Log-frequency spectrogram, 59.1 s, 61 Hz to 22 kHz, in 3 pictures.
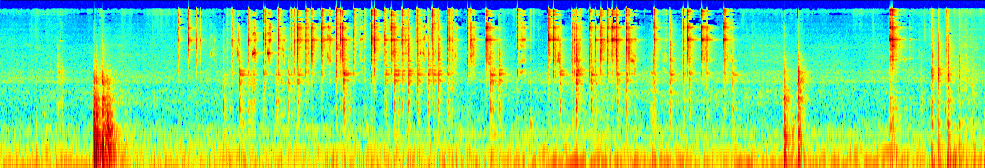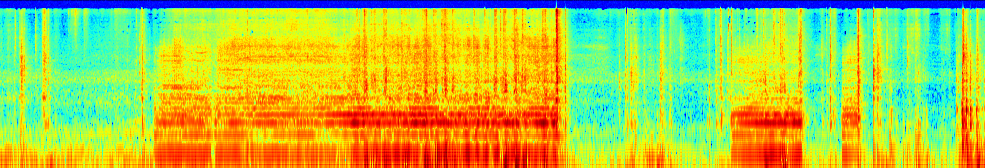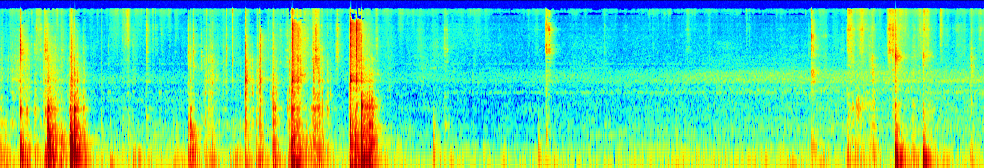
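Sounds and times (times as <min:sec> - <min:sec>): stand mixer motor humming: 0:22.8 - 0:30.8.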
